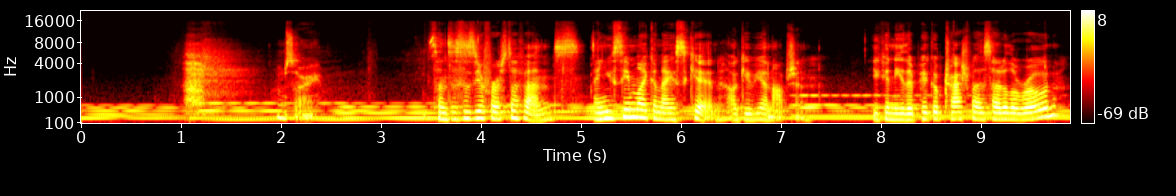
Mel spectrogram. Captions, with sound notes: (sighing) I'm sorry. - Since this is your first offense and you seem like a nice kid, I'll give you an option. You can either pick up trash by the side of the road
